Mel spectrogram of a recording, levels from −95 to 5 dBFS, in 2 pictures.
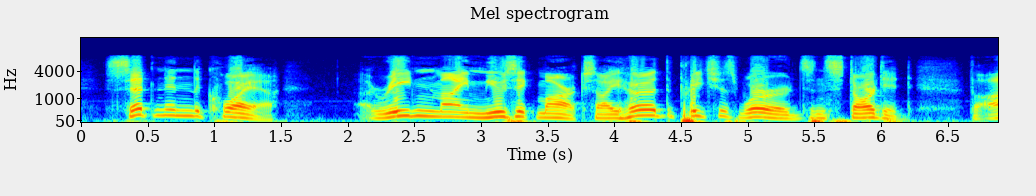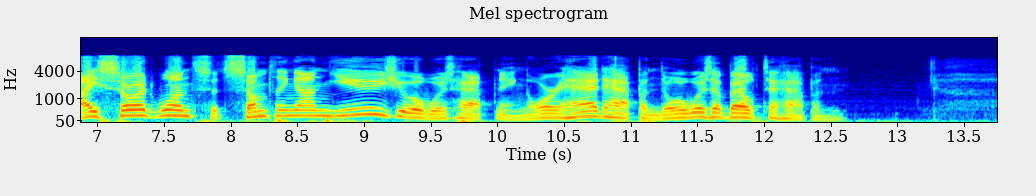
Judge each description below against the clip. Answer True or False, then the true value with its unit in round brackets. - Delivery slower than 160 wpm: True (145 wpm)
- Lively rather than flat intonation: True (7.3 semitones)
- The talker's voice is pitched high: False (155 Hz)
